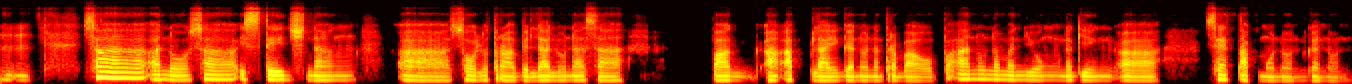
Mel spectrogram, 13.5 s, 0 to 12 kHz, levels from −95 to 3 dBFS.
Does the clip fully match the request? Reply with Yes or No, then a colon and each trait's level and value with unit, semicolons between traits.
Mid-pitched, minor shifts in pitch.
No: low, 115 Hz; narrow, 1.9 semitones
